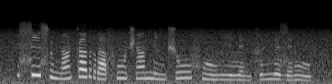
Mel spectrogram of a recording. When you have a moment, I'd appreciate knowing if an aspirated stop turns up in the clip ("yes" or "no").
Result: no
